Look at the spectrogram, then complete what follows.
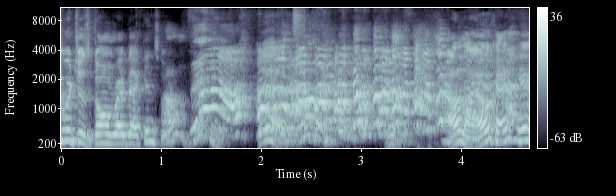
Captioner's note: group laughs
